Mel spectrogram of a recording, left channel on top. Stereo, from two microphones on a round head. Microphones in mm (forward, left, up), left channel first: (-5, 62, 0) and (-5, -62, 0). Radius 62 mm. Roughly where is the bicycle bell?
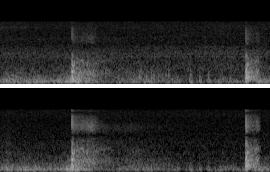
No bicycle bell in this recording.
